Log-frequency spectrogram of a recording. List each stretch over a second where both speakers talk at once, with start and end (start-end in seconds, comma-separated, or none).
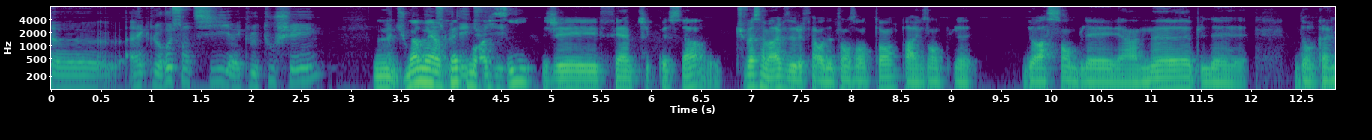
3.3-4.6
